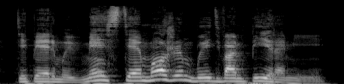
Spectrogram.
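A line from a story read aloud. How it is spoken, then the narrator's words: Laughing. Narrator (Russian): Я посмеялась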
